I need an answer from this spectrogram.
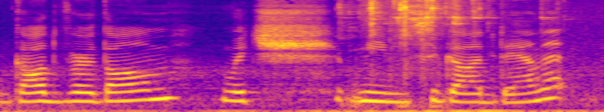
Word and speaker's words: godverdomme: Another one I use whenever my mom's not around, I say God verdomme, which means God damn it. It's another rough G. I don't even know how else you would pronounce the letter G.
